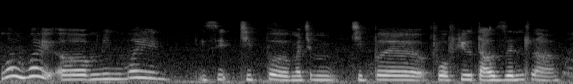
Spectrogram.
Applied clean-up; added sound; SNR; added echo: none; none; none; none.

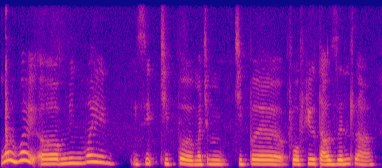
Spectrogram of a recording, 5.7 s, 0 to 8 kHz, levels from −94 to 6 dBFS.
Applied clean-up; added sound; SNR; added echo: neural mask model Resemble Enhance denoiser.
